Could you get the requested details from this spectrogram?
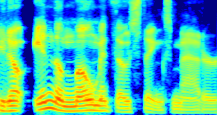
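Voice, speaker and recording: In a slight Southern US accent, the speaker uses very wide pitch swings and vocal fry, on a very clean, dry, close recording with no echo and a silent background. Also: man. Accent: mild Southern US. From Tennessee. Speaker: YouTuber. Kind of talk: casual chat.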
